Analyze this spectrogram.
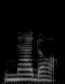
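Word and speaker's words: Nedoq: the archive of Nadok. N E D O Q. That's how I'll be pronouncing it as we go along.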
